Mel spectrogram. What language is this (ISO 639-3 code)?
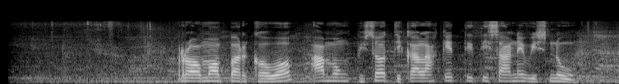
jav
